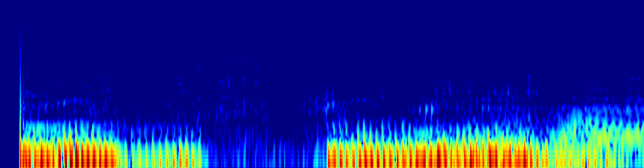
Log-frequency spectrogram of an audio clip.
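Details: Lion giving a low rumble: deep, rapidly pulsing growl in two bursts separated by a quieter pause, a throbbing, vibrating texture throughout.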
